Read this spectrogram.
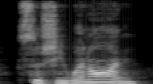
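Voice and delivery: plain reading voice

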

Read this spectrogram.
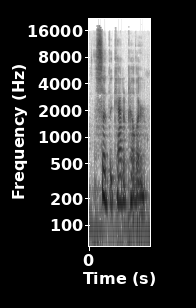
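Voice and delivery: usual speaking voice

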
